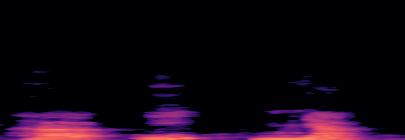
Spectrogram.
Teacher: Hiato, hiato, duas vogais, diferente do ditongo, em sílabas diferentes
